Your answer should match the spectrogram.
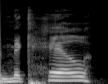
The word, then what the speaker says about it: Mikhail: I believe it's pronounced Mikhail Hunt. – Correct. – Yeah. I believe that's how you say it. – Yeah. – Yeah, you don't want to get too messed up with that one. – Mikhail's the nice pronunciation. Yeah, yeah. We'll go with the Russian pronunciation.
